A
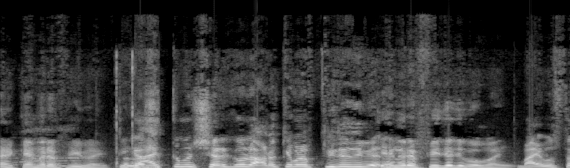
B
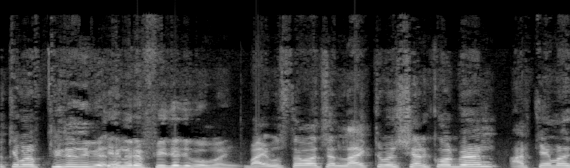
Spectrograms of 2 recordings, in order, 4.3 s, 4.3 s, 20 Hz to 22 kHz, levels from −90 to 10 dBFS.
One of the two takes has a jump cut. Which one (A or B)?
A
